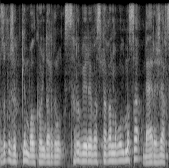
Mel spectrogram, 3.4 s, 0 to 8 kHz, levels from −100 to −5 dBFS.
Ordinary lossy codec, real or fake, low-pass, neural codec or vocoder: none; fake; 7.2 kHz; codec, 16 kHz, 4.8 kbps, FACodec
